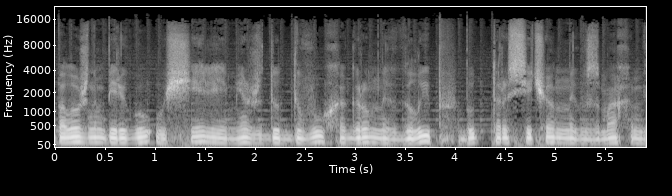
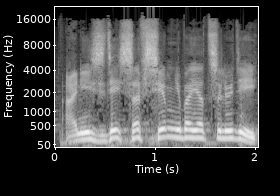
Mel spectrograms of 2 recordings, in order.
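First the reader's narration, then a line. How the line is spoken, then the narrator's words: Shout. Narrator (Russian): крикнула Мария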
